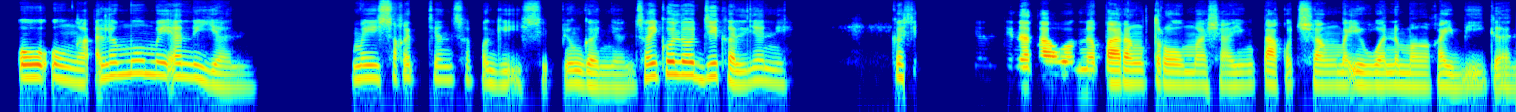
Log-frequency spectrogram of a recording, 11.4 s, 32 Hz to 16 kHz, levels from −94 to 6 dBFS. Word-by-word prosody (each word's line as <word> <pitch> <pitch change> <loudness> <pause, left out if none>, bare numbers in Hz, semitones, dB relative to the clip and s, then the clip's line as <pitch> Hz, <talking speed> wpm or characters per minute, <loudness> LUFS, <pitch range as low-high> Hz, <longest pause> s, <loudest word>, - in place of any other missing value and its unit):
Oo 225 0 +6
nga. 165 -2 -3
Alam 250 +3 -1
mo 275 +1 -2
may 260 -2 0
ano 230 -2 -1
'yan, 135 -7 -6 0.8
may 215 0 0
sakit - - -2
'yan 200 0 -7
sa 190 -1 -12
pag-iisip, 155 -1 -8 0.2
yung 160 - -1
ganiyan. 135 -3 -4
Psychological 240 - +4
'yan, 170 -1 -7
eh. - - -29 0.8
Kasi - - -3 0.5
yung 210 0 -36
tinatawag 180 -3 +5
na 170 - +2
parang 160 -1 +5
trauma 150 -1 -1
siya, 140 - -4
yung 150 +1 -8
takot 150 -2 +1
siyang 145 -1 0
maiwan 145 -1 -1
ng 145 - -3
mga 140 -1 -3
kaibigan. 130 -1 -5
160 Hz, 165 wpm, -26 LUFS, 145-210 Hz, 0.8 s, Oo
